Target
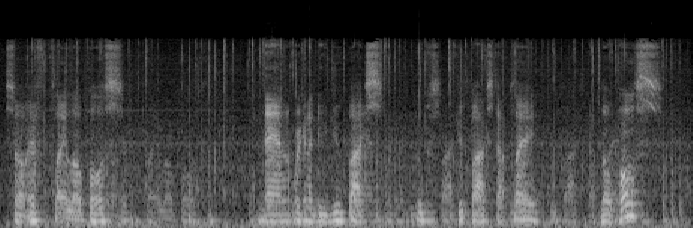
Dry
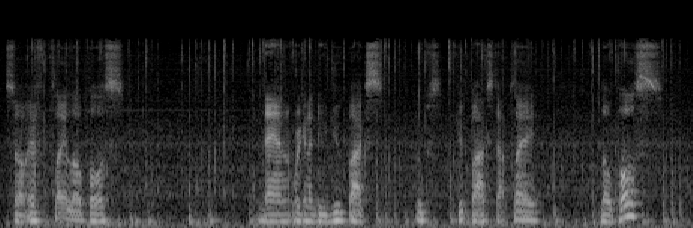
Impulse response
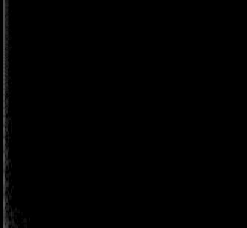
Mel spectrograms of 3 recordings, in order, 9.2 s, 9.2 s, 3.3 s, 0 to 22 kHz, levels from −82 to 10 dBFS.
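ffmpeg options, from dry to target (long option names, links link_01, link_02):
-filter_complex "[0:a]acontrast=71,asplit=3[link_01][link_02][link_03];[link_02]asetrate=29433,aresample=44100,atempo=1.49831,volume=-9dB[link_04];[link_03]asetrate=37084,aresample=44100,atempo=1.18921,volume=-15dB[link_05];[link_01][link_04][link_05]amix=inputs=3:normalize=0,asplit=2[link_06][link_07];[link_07]adelay=1224,volume=-14dB,highshelf=frequency=4000:gain=-27.6[link_08];[link_06][link_08]amix=inputs=2:normalize=0,volume=2dB"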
